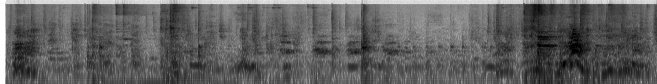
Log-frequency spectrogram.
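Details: Sixteen-month-old female Scottish Terrier, a former breeder dog newly in rescue, happily playing with her food bowl as a toy; clattering knocks throughout, then a short harsh bark burst near the end.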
